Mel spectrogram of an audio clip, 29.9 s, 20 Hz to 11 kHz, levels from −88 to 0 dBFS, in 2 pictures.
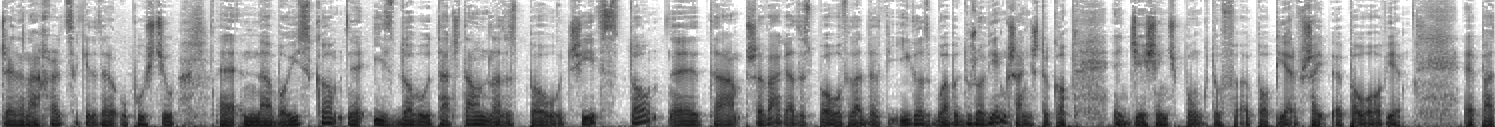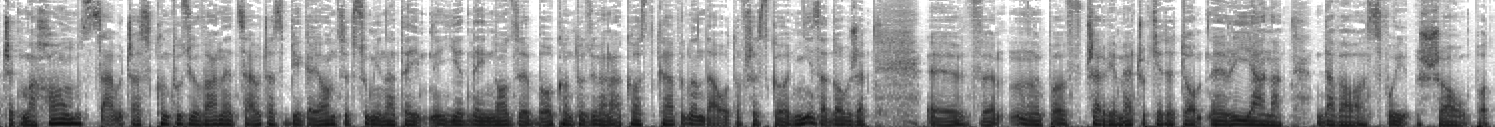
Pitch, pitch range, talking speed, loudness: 95 Hz, 85-105 Hz, 125 wpm, -13 LUFS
